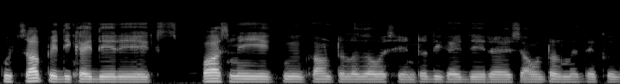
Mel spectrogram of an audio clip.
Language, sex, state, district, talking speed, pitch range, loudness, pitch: Hindi, male, Rajasthan, Bikaner, 210 wpm, 120-125 Hz, -21 LUFS, 120 Hz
